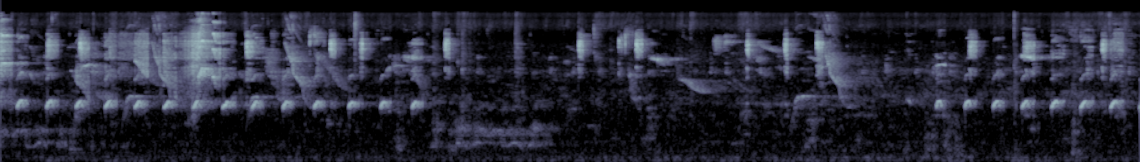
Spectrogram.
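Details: Elf owl song in winter, a long run of quick, evenly spaced yipping notes that breaks off mid-way and then resumes, set against a busy chorus of high, thin chirping and trilling from other birds.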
